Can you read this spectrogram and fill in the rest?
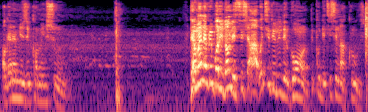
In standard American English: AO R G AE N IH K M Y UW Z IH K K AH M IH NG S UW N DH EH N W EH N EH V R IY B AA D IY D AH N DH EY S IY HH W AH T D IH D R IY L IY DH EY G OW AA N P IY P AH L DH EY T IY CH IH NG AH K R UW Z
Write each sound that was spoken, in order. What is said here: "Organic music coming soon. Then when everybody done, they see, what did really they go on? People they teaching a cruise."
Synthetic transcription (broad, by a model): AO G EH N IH M Y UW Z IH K K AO M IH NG S UW N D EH N W EH N EH V R IY B AA D IY D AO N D EY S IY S W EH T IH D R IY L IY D EY G OW AA N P IY P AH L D EY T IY S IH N AH K R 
